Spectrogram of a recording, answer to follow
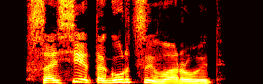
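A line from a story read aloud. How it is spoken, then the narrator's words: Contemptuous snort. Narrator (Russian): презрительно фыркнул Саврянин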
